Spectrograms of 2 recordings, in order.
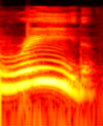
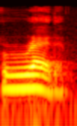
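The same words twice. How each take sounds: First: The vowel is a long ee sound. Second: The vowel is a short eh sound. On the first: It is the present tense. "it is not the short E, it is the long E, so I say read" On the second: It is the past tense. "but otherwise it is a read"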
